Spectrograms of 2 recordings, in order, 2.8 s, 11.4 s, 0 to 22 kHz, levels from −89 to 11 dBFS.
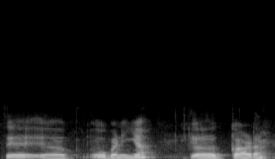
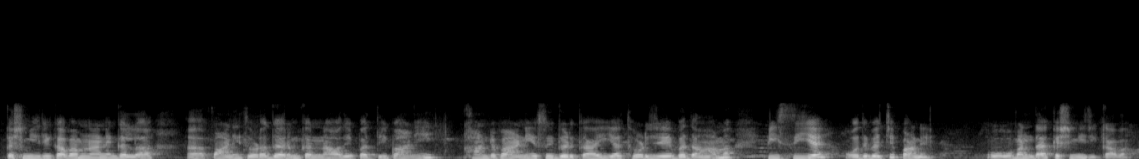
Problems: none marked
